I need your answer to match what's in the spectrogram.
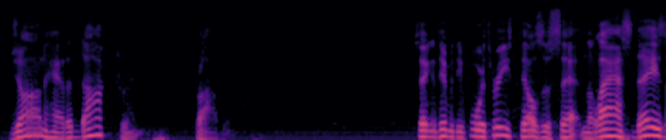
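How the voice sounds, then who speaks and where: A man's voice: a little high, creaky, dark tone, no room sound. A middle-aged man preaching a sermon in a conversational way, telling stories and asking the congregation for an amen. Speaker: pastor.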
